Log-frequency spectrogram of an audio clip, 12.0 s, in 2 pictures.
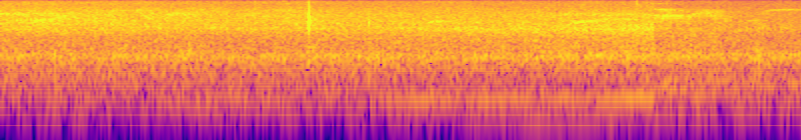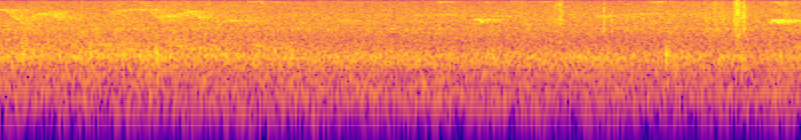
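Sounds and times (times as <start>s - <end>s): faint tick: 2.2s - 2.9s.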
